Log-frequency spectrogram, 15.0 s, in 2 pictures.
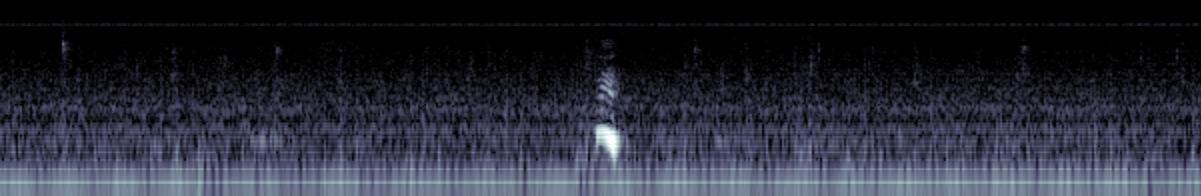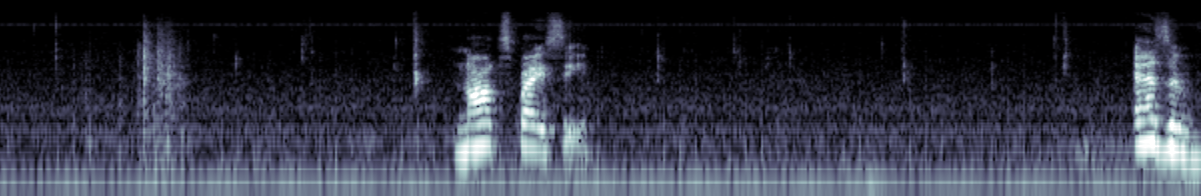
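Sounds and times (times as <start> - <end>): person chewing jerky: 0.2 - 6.6, 7.2 - 10.3, 11.5 - 14.4
person humming mm: 3.6 - 4.0.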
